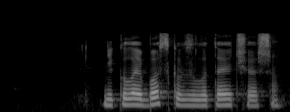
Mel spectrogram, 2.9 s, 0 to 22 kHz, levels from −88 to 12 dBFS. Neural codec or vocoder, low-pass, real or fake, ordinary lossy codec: none; 7.2 kHz; real; none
